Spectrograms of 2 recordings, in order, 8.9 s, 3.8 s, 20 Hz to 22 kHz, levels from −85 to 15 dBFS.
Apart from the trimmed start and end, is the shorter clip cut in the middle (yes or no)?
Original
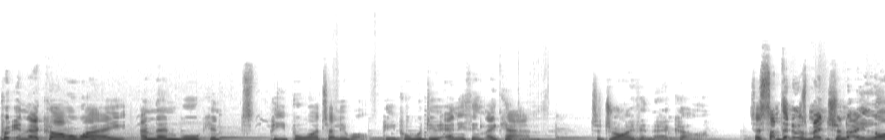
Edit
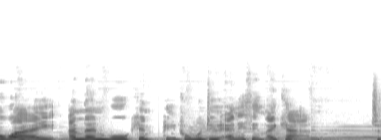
yes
